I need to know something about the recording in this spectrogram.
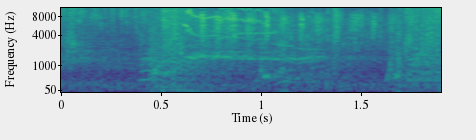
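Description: A blade swings and strikes a creature.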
